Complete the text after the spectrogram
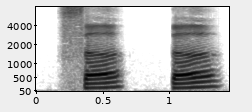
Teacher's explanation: untuk sin, ta dengan huruf jim tu satu harakat saja macam biasa. Sampai pada du ni kita kena baca dua harakat mat asli.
